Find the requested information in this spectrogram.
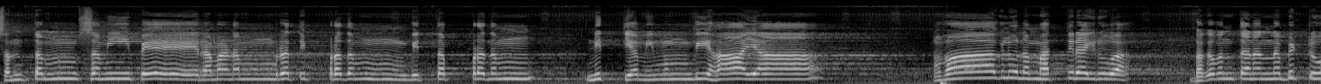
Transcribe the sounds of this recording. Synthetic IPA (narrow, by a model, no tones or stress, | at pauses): sɐnt̪ɐmsɐmiːpeːɾɐmɐɳɐmɾɐt̪ipɾɐd̪ʱɐmʋit̪ɐpɾɐd̪ʱɐm | nit̪jɐmimɐmʋiɦaːjaː | ɐʋaːɡɐluːnɐmːɐɦɐt̪ːiɾɐiɾuʋɐ | bʱɐɡɐʋɐnt̪ɐnɐnːɐbiʈːu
